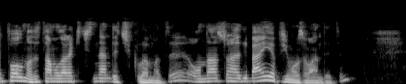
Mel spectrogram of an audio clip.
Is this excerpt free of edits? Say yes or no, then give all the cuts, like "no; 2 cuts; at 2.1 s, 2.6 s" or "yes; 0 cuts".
yes; 0 cuts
